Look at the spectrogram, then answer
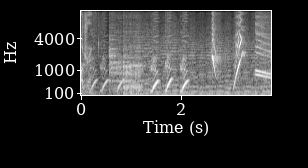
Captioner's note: cauldron sounds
